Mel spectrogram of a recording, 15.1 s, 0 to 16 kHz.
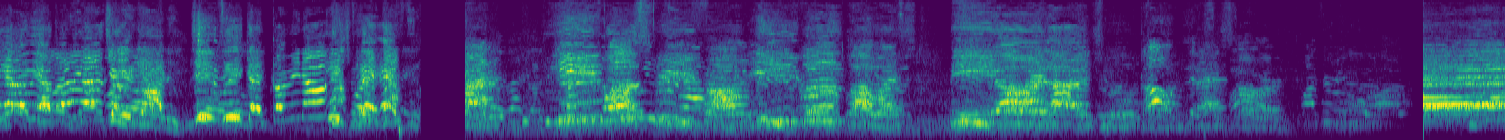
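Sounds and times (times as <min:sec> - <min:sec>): crowd of voices: 0:00.0 - 0:10.5
boys singing and chanting: 0:00.0 - 0:14.1.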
